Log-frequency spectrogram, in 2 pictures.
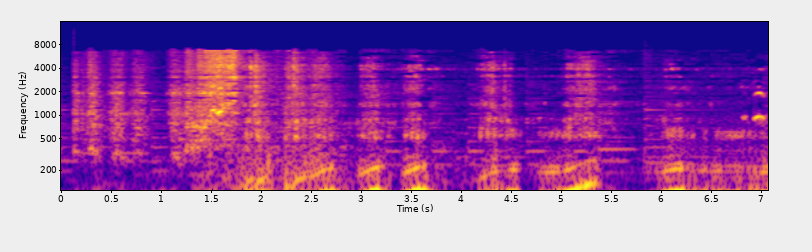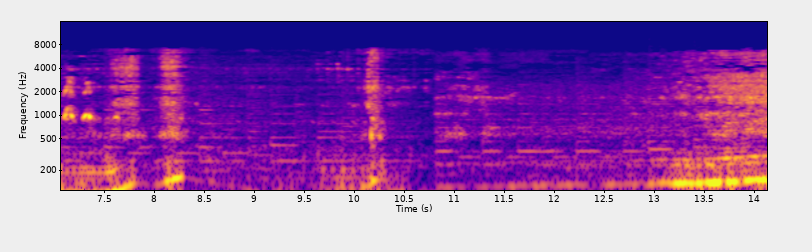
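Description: Ford Falcon 3.6-litre inline-six engine in a custom motorcycle being revved in short repeated bursts, the pitch rising with each blip of the throttle. About ten seconds in it drops to a steadier, quieter run, then rises again near the end as the bike pulls away.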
